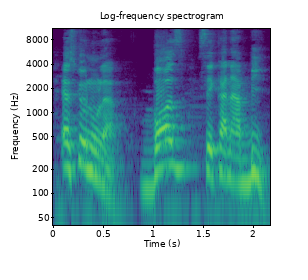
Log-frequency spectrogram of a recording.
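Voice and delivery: ordinary talk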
